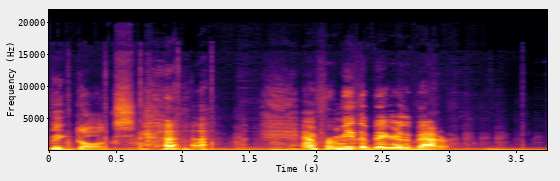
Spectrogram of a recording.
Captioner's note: laughs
